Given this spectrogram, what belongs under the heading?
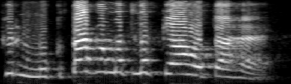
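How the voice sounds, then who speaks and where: A woman teaching a Hindi lesson, explaining slowly and repeating each word many times while asking the viewers questions. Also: extremely high pitch, sing-song, a bit bright, low-quality recording. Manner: addresses viewers as friends, asks questions. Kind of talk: classroom-style lesson.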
